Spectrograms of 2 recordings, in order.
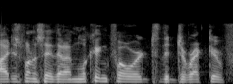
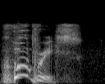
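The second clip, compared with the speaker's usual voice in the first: punchy, forceful first syllable hu- in hubris. Showing how to pronounce a word properly: forceful first syllable of hubris. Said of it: "you have to really put some oomph into that first syllable".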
